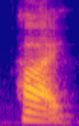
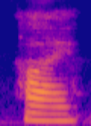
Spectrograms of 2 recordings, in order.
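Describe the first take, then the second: First: The greeting sounds angry and hostile. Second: The greeting sounds troubled and upset. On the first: The speaker is angry at the listener. "why are you angry at me?" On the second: Something is wrong with the speaker. "clearly you know something's wrong"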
